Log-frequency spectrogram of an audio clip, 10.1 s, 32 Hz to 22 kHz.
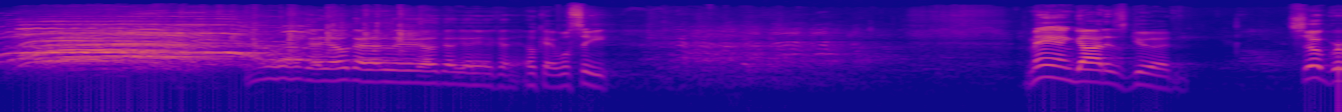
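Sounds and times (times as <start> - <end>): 
audience at a church service shouting and cheering: 0.0 - 2.8
speech: 2.0 - 4.8, 7.7 - 9.0, 9.7 - 10.0
laughter: 4.9 - 6.8.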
